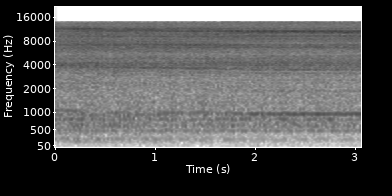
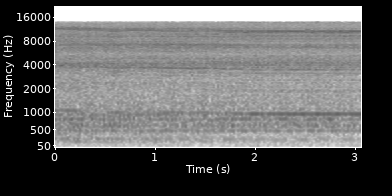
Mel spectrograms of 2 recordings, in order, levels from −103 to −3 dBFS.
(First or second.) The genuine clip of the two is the second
